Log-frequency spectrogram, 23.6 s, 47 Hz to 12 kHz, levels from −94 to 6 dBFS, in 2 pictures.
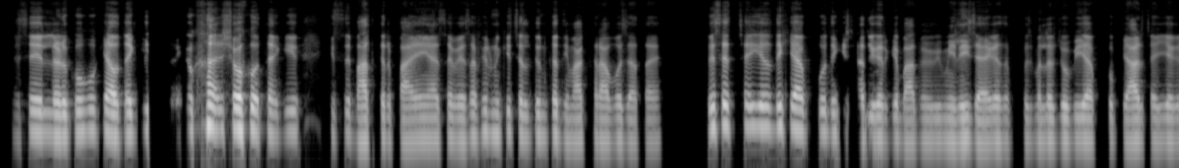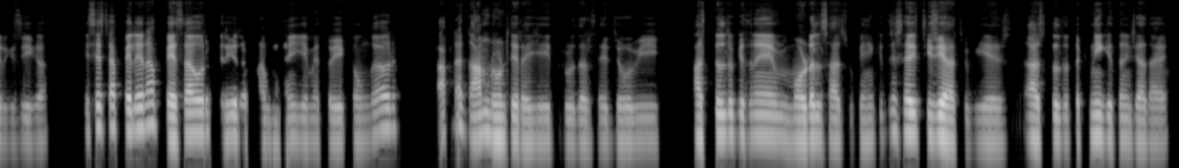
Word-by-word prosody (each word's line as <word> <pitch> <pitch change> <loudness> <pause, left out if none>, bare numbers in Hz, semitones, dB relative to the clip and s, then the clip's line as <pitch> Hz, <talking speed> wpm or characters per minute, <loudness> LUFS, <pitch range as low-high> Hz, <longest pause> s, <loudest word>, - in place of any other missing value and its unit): जैसे 150 +4 +2
लड़कों 140 +1 +3
को 160 - -1
क्या 150 0 +4
होता 135 +1 +5
है - - +6
कि 145 +4 -11
लड़कियों 420 - -8
का 185 -4 +10
शौक 165 -1 +9
होता 155 -1 +5
है 140 - -4
कि 155 +3 -5
किससे 145 -3 -13
बात 120 -2 +1
कर 130 -1 -3
पाएँ 120 +1 0
या 125 0 -1
ऐसा-वैसा 125 +2 -3
फिर 155 +2 -5
उनकी 145 +1 -4
चलते 140 -2 -3
उनका 140 +1 -1
दिमाग 120 -2 -4
खराब 120 -2 -2
हो 125 0 -4
जाता 115 0 -8
है। 115 - -9 0.5
तो 170 - +3
इससे 175 +2 +4
अच्छा 190 0 +1
ये 180 0 +3
तो 180 - +2
देखिए, 180 0 +4
आपको 155 -1 +1
देखिए 145 -1 -7
शादी 125 0 -4
करके 130 0 -1
बाद 115 -1 -4
में 120 0 -7
भी 120 - -6
मिल 120 -1 -4
ही 120 +1 +2
जाएगा 120 -1 0
सब 115 0 -11
कुछ 120 - -11
मतलब 120 0 -3
जो 125 -1 0
भी 125 +1 -2
आपको 120 +1 -2
प्यार 120 -1 0
चाहिए 120 +1 -4
अगर 120 - -9
किसी 120 +1 -13
का। 120 0 -11 0.4
इससे 165 +5 -1
अच्छा 180 +1 0
पहले 175 -1 +4
ना 195 - +1
आप 200 - -1
पैसा 135 +3 +5
और 150 0 +3
करियर 135 -2 -4
अपना 115 - -11
बनाइए 120 +2 -9
मैं 120 0 -12
तो 120 - -8
यही 120 - -2
कहूँगा 120 +3 -11
और 170 0 -1 0.4
आप - - -3
ना - - -1
काम 140 -2 +1
ढूँढते 130 -1 +1
रहिए 115 0 -5
इधर-उधर 115 0 -8
से, 115 +2 -12
जो 115 0 -7
भी 120 +1 -10 0.4
आजकल 130 +2 +1
तो 140 - -1
कितने 135 0 0
मॉडल्स 125 0 0
आ 120 - -1
चुके 120 +2 -16
हैं, 120 0 -8
कितनी 135 +5 -11
सारी 145 -1 +5
चीज़ें 135 -1 +5
आ 120 - +4
चुकीं 115 0 -13
हैं 115 0 -4
ज 110 - -22 0.3
आजकल 125 +1 -1
तो 125 - -9
तकनीक 135 +1 -3
इतनी 125 -1 -5
ज़्यादा 115 -1 -5
है। 115 0 -8
125 Hz, 250 wpm, -25 LUFS, 120-145 Hz, 0.5 s, का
